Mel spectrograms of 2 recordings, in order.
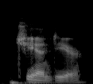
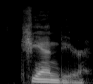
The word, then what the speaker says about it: Chandir: I pronounced this one jandir chandir okay harder on the the the E heart e chin deer chandir got it all right and I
